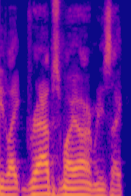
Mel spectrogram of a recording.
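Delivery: usual speaking voice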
